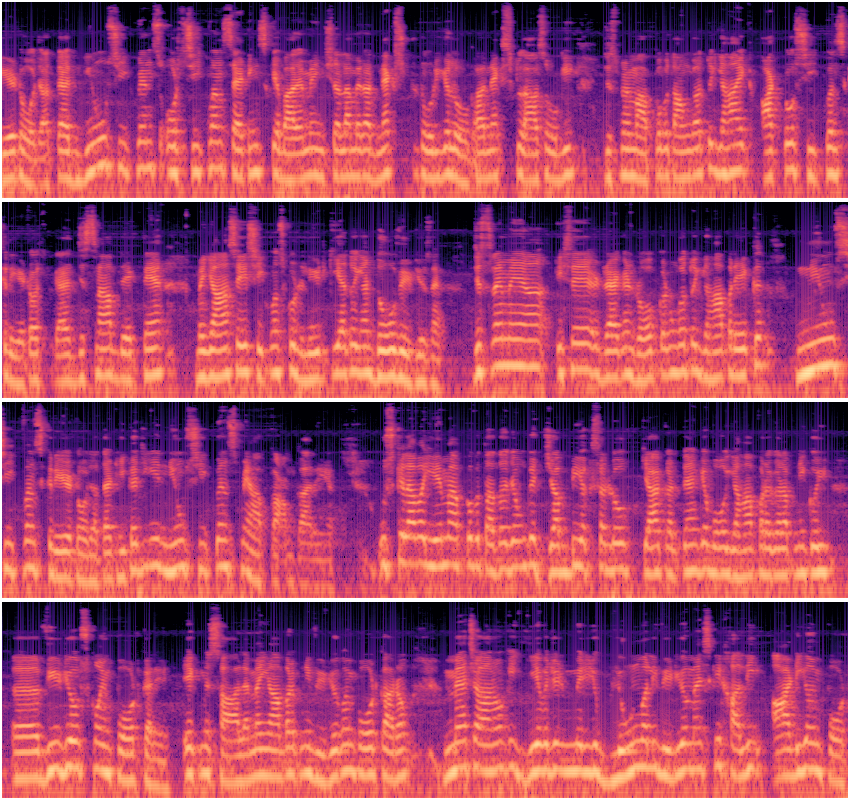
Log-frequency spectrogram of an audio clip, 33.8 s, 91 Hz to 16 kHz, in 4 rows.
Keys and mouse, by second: 23.5 Delete, 28.0-33.8 drag.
